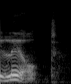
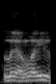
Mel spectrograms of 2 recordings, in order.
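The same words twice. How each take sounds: First: Lilt, one short syllable ending in a crisp t; correct word lilt. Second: Lily, the wrong word, said plainly; misread as lily. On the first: Correcting the chat from lily to lilt, lilt said clearly. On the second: Setting the chat straight on the misread word, lily said plainly. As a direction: say lily as the wrong reading to contrast with lilt. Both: Shown as a demonstration. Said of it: "Not lily, lilt".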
